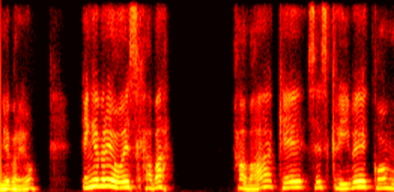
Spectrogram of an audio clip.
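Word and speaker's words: חוה: español le pusieron en hebreo en hebreo es Java Java que se escribe Con esta letra het b y Hey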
